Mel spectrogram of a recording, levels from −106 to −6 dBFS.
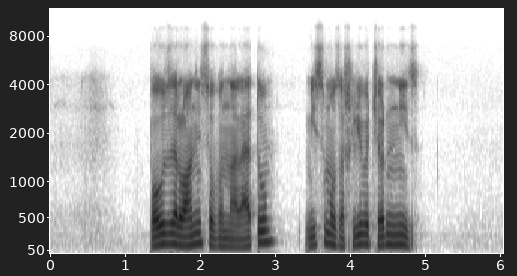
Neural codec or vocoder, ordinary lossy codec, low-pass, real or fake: none; Opus, 16 kbps; 7.2 kHz; real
